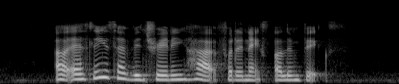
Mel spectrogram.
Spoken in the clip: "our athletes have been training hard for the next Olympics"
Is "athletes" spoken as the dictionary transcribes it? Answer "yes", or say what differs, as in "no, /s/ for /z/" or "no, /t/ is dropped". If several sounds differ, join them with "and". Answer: no, /s/ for /θ/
